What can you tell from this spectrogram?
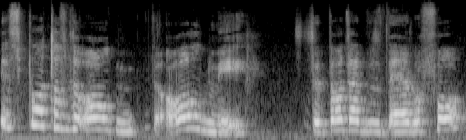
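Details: Foreign accent syndrome in an adult British woman, acquired after cerebral vasculitis brain injury.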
